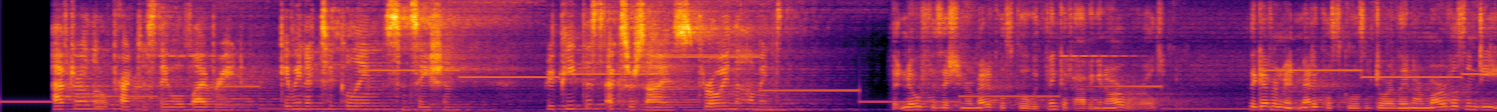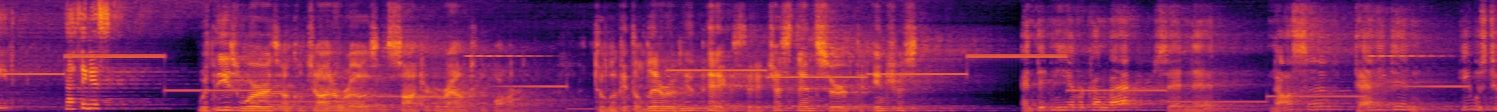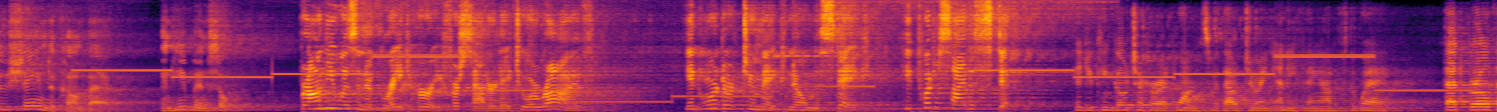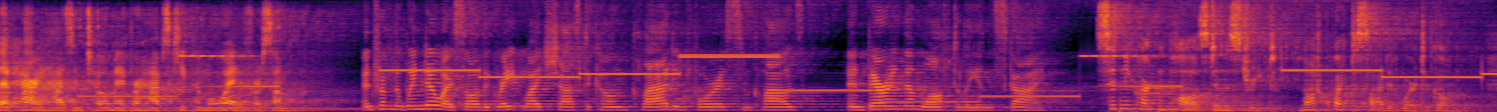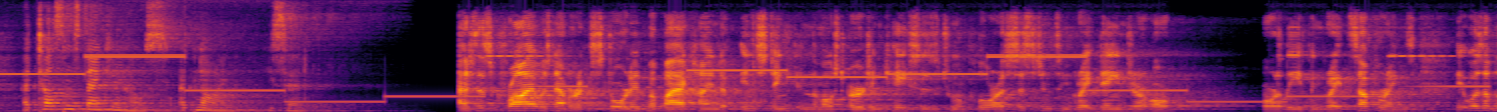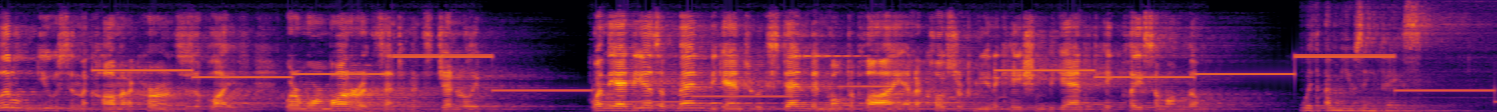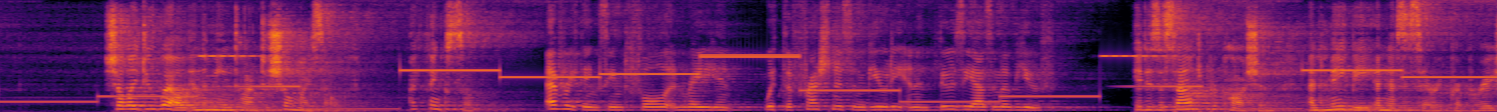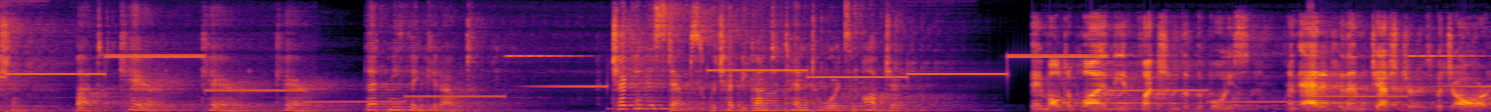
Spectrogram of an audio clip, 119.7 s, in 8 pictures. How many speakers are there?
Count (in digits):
9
